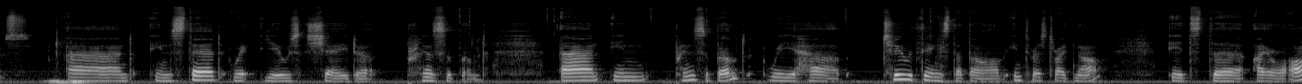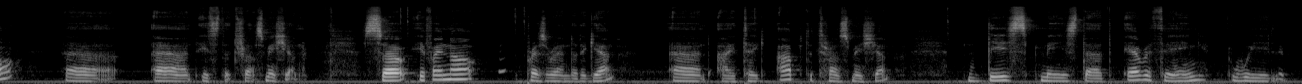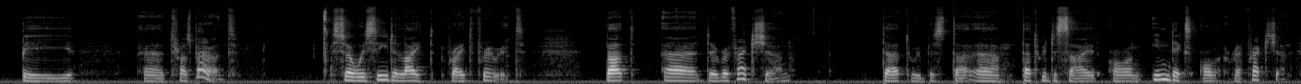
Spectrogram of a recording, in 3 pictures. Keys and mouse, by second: 0.4 shift+a, 6.3-8.2 drag, 8.3-10.0 drag, 16.8 click, 18.0 click, 20.4-22.4 drag, 32.6-38.5 drag.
